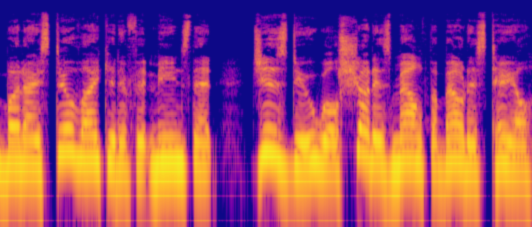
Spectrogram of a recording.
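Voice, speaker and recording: At a fairly slow pace, a put-on character voice with a fairly high pitch comes through on a very clean recording with a silent background. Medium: read story.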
